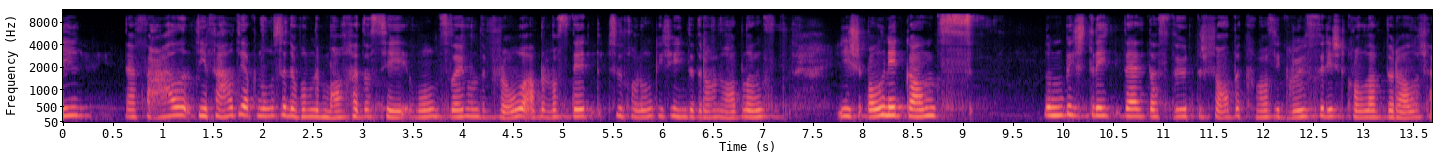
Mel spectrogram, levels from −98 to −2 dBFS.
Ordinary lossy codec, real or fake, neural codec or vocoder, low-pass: none; fake; autoencoder, 22.05 kHz, a latent of 192 numbers a frame, VITS, trained on one speaker; 9.9 kHz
